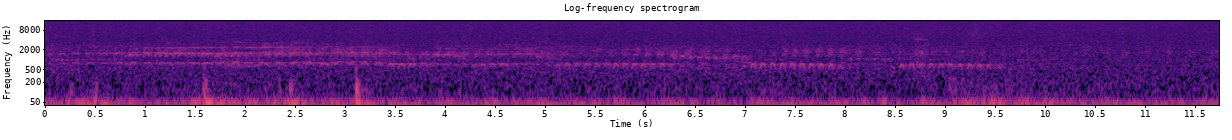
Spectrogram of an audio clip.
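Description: Kookaburras call in the Australian subalpine bush, a repeated rising and falling laughing chorus in bursts, heard at moderate distance over faint background noise.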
